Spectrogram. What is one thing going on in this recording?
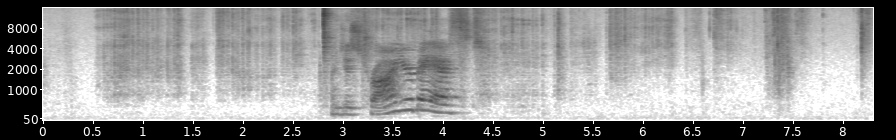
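Paper rustles and crinkles in a person's hands.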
